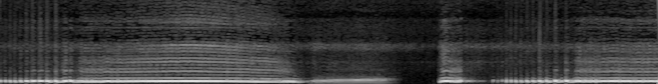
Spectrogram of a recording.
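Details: Spotted dove, puter pelung type, giving a lure call: a long, deep, steady coo held for about three seconds. It opens with a rapid rolling flutter, breaks into a lower purring section and a pause, then returns with another rolling coo.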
